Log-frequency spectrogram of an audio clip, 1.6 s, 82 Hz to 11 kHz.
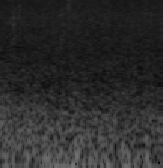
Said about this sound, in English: There's a crash, another crash, and it's probably, I would say, 1-2 in the morning before it dies down, and then the sound of rain on your windows as the storm moves off.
